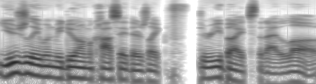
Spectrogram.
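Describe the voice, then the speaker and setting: On a very clean recording with a silent background, a man speaks with a very deep, low pitch and a dark, mellow tone, the sound dry and close with no echo. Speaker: podcast co-host. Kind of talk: casual chat. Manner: slow; many pauses.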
